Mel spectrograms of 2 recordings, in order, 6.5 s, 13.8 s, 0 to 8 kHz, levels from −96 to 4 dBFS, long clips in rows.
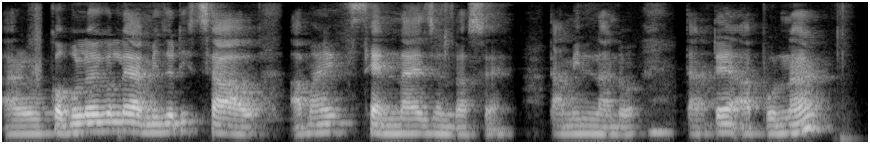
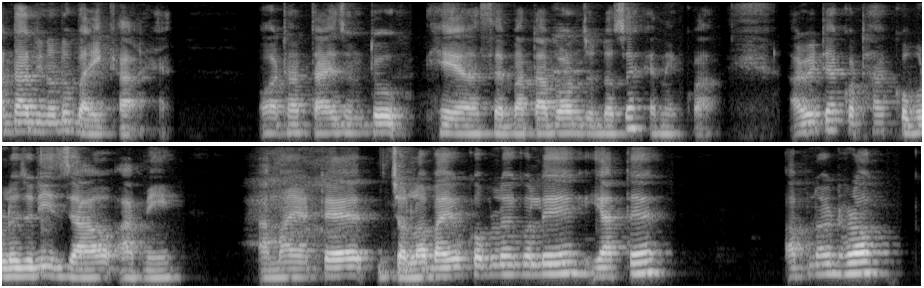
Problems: background sounds at intervals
